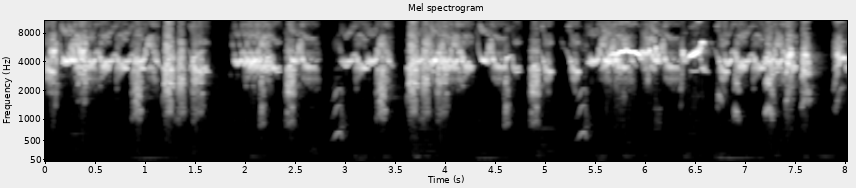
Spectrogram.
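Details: White-shouldered starling song, a continuous stream of harsh, scratchy chatter and squeaks with short downslurred notes and a few clear whistled slides, delivered in dense bursts with brief pauses, a low hum faintly underneath.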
